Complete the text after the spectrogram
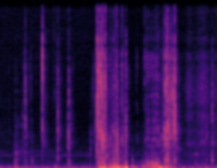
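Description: A close plastic zipper bag is pulled open with a loud tearing rip, followed by bursts of crinkling plastic, after a few faint ticks and rustles.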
